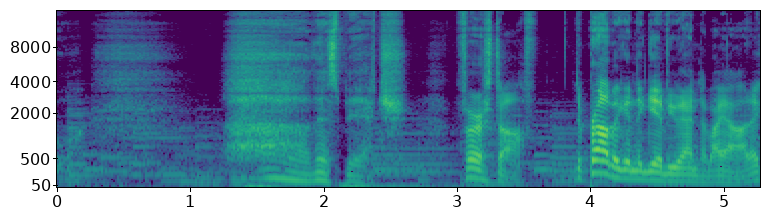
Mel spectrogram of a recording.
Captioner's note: sigh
